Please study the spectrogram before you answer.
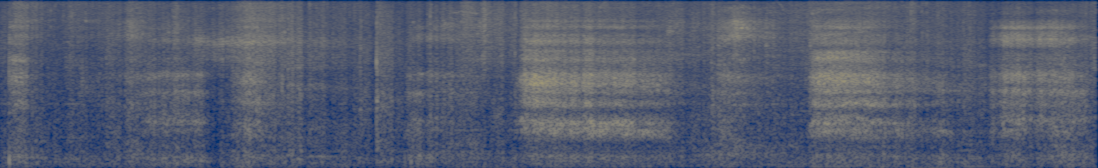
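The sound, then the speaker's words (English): Ujjayi yoga breathing: soft, ocean-like rushing breaths through the throat in a few slow in-and-out cycles, steady and moderately loud, with the stronger airy swells coming in broad waves. “Nice Ujjayi breath. It's just in and out, in and out.”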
